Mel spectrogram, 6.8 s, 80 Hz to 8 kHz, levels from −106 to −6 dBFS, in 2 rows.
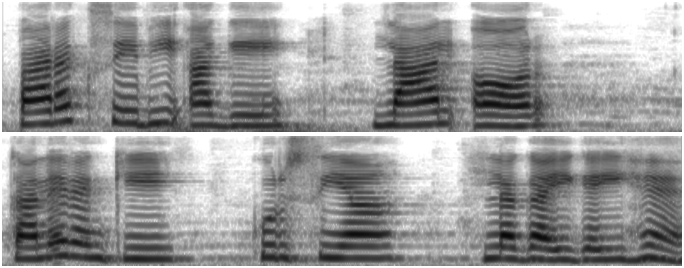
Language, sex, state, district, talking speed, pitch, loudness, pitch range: Hindi, female, Bihar, Begusarai, 115 wpm, 260 Hz, -20 LUFS, 245-275 Hz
